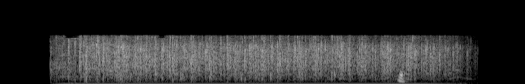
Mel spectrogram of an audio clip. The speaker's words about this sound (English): I just heard him uh, hit the applause button.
